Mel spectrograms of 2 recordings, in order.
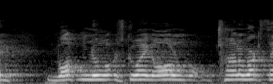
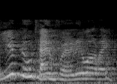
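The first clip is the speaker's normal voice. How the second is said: higher, quicker imitation of a nagging mum; mum scolding; 6 semitones higher, faster than usual. Preacher mimicking his mum's complaint, higher and quick. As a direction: toss it off like mum telling you off. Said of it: "My mum would say".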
